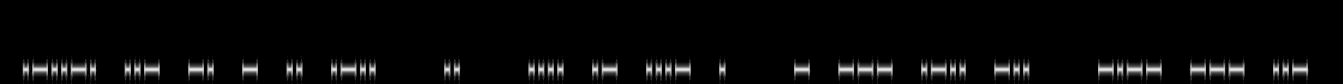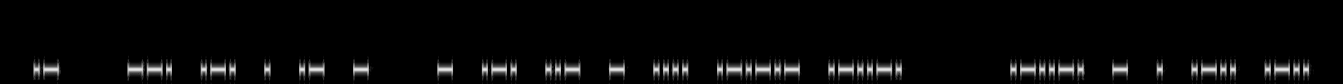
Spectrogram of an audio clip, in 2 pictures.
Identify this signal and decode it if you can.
Morse code, heard as a keyed tone, about 25 wpm, spaced as for 18 wpm, 700 Hz. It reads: "UNTIL I HAVE TOLD YOU A GREAT TRUTH." "TELL
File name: Pinocchio / Pinocchio ch4 12 25 ik1hge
